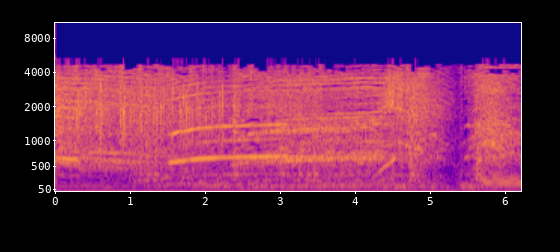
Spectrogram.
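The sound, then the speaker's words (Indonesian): A live stage-show audience cheering loudly, with shouts and whoops over clapping, a continuous loud roar that dips briefly near the end before surging again. “tepuk tangan sekali lagi ya, saudara”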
